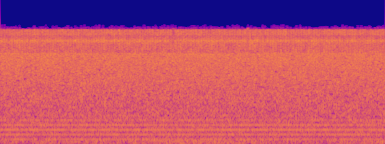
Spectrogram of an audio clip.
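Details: Constant engine-like hum with steady droning tones, and no animal sound present.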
